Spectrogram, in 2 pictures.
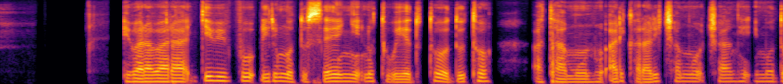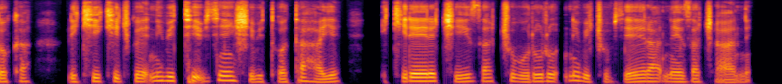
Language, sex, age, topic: Rundi, male, 36-49, education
